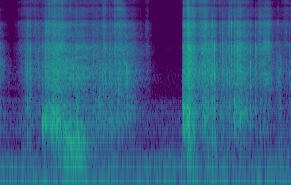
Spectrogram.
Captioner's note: crinkling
